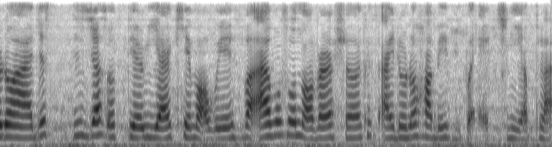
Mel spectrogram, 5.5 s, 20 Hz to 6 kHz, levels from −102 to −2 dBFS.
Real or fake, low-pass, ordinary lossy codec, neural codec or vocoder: fake; 5.4 kHz; none; codec, 24 kHz, 3.1 kbps, DualCodec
